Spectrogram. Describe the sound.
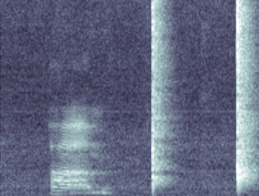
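Two sharp, separate hand claps about a second apart, loud and crisp, following a brief voiced sound from a person at the start.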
